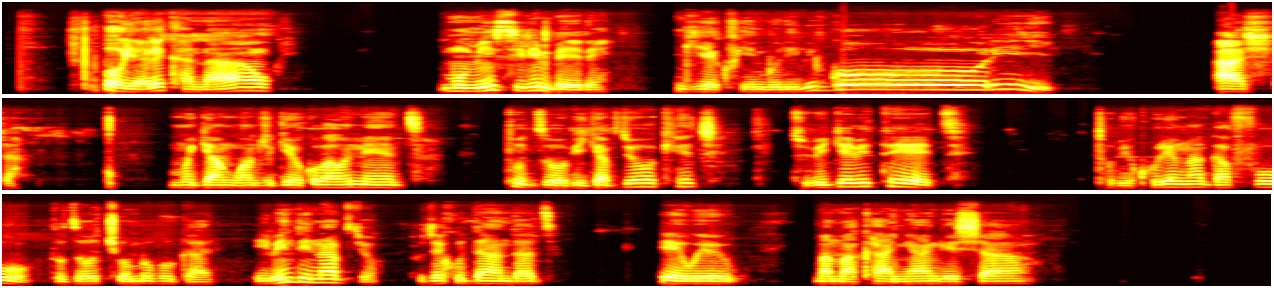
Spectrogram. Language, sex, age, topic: Rundi, male, 25-35, agriculture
